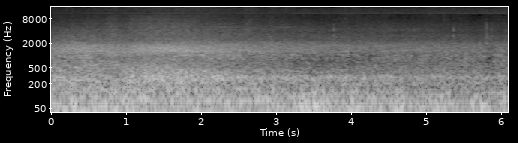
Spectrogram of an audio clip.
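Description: Street ambience on a night walk: a low wind rumble on the microphone, with the noise of an unseen vehicle swelling and fading in the first two seconds.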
